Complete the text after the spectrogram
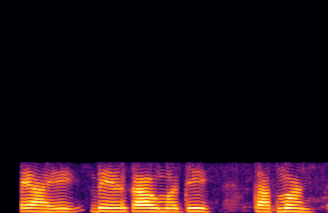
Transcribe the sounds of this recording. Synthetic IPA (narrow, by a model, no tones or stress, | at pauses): jaɦebelɡawməd̪ʱːje | t̪apman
